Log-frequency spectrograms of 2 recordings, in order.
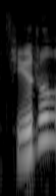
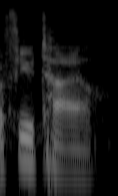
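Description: First: Said in the usual way. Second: "futile" as FEW-tile, with a long "i"; alternative pronunciation. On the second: Shown as a demonstration. Preacher asking which pronunciation fits, "futile" ending in "-tile". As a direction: say "futile" so the end rhymes with "tile". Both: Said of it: "futile sounds more emphatic".

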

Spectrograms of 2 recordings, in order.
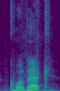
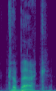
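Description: First: "Quebec?" with a rising question tune. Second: "Quebec." said kuh-BECK with a hard K and falling tune. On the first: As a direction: ask "Quebec?" unsure of the sound. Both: Shown as a demonstration. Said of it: "How do you say it?".

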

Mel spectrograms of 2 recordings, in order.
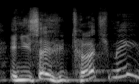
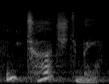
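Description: First: Said in the usual way. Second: Softer, searching "Who touched me?"; Jesus quietly looks round the crowd; hushed. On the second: Acted. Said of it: "He's going".

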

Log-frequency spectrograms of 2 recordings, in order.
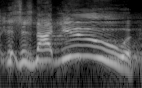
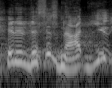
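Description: First: Higher, slower plea on this is not you; rising urgent plea to dad; pleading. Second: Said in the usual way. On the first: Retold or imitated.

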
